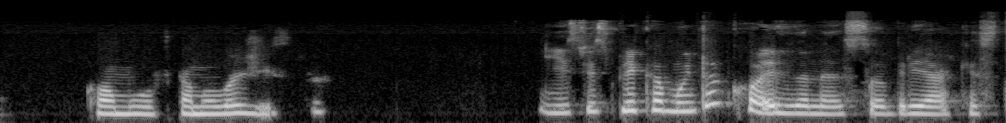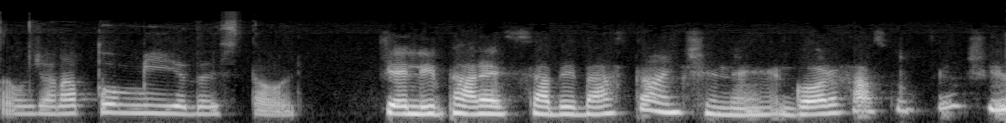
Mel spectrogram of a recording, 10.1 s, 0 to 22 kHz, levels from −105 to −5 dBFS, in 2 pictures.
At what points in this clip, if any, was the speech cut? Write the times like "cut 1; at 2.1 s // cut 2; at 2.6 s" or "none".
none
